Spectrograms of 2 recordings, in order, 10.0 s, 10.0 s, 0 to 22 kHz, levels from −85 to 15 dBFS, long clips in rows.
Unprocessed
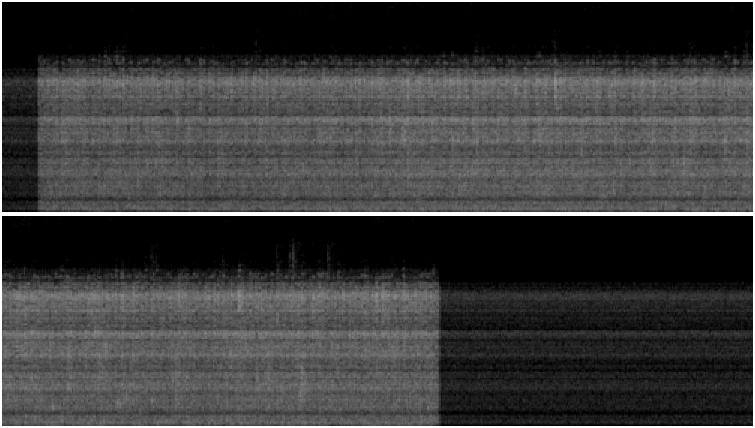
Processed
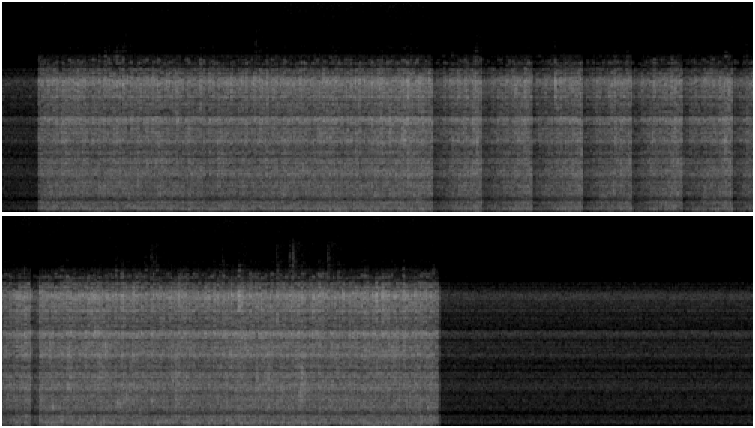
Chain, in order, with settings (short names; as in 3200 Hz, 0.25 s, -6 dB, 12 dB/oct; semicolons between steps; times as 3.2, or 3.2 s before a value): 2.86–5.25 tremolo saw up 3 Hz, depth 85%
